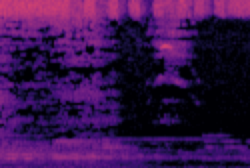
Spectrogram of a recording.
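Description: Near silence: room tone, with a faint wavering pitched tone that fades out about a second in.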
